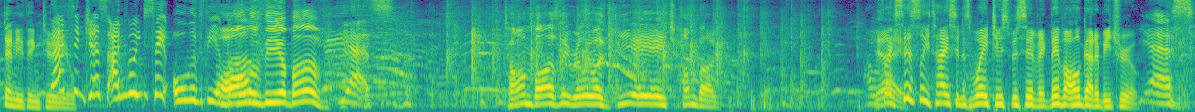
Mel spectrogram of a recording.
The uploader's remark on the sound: Live Show — The Great Dickens Christmas Fair. It's Christmas Past's first live show! Recorded outside the Great Dickens Christmas Fair in San Francisco. This is the first time the Dickens Fair has hosted a live podcast recording. Enticing aromas of roasted chestnuts and hearty foods fill the air.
